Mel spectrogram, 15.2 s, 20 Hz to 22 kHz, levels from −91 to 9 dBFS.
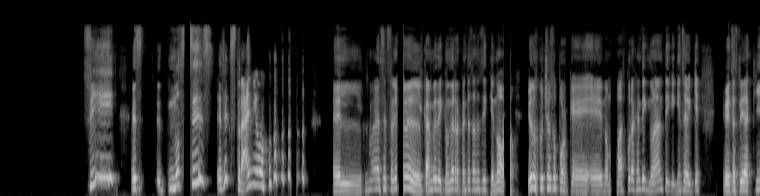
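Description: It's a speech recording with a gap at a join of encoded pieces recurring through it: silences of about 0.13 to 0.14 s open at 1.52, 3.66, 5.80, 7.93, 10.06, 12.20 and 14.33 s. The speech was encoded in roughly 2-second chunks and butted together untrimmed, so each chunk's encoder delay and last-frame padding stay in as a hole with smeared edges before the speech resumes.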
